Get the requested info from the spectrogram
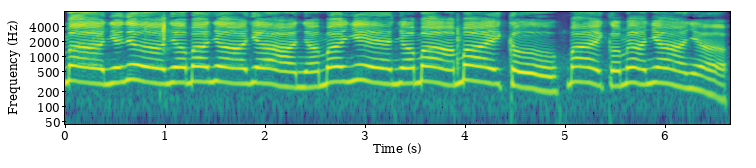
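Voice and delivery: very high, very slow mumbled nonsense. Doing his impression of the Godfather movie for the guys: Godfather movie impression. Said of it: "this is my impression of Godfather the movie".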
